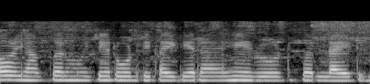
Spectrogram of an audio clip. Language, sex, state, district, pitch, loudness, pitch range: Hindi, female, Himachal Pradesh, Shimla, 190 Hz, -16 LUFS, 185-195 Hz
